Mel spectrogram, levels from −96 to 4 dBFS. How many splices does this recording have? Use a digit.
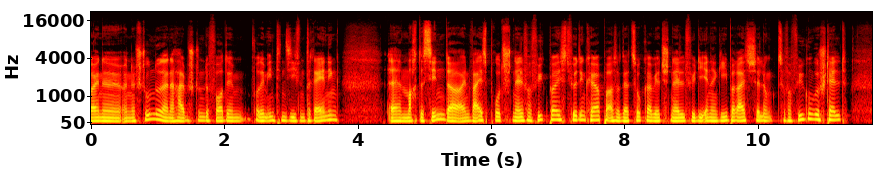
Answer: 0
